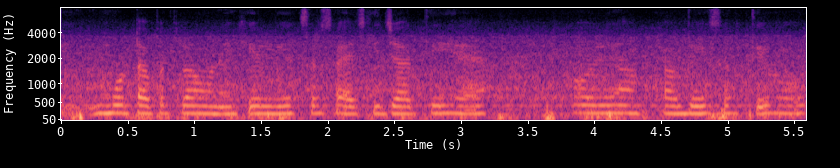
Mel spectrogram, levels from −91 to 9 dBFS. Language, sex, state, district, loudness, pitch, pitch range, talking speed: Hindi, female, Haryana, Rohtak, -18 LUFS, 200 Hz, 195-205 Hz, 170 wpm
